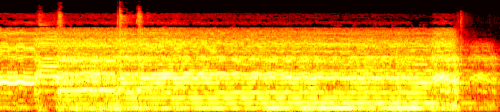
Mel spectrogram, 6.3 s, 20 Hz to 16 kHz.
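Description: ESP electric guitar playing a short single-note lead lick: a few quick notes, then a long held low E on the 7th fret of the A string that rings for about five seconds and stops sharply near the end.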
